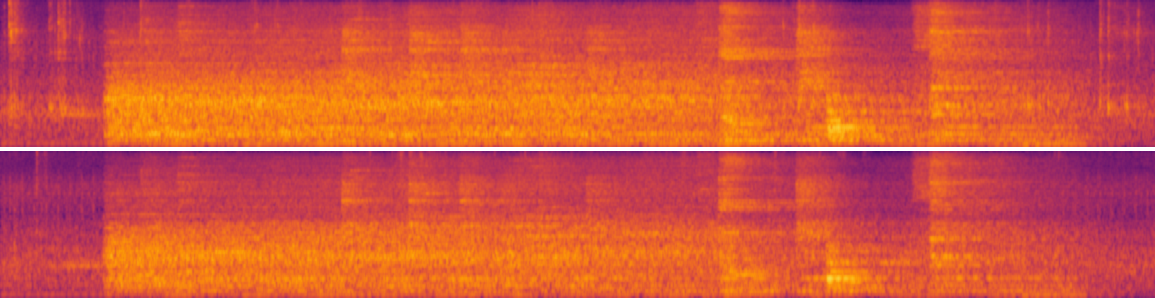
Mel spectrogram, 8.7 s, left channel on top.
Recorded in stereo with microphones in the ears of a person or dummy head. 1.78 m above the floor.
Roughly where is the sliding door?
Right.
